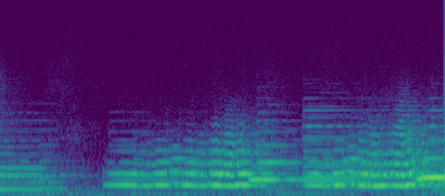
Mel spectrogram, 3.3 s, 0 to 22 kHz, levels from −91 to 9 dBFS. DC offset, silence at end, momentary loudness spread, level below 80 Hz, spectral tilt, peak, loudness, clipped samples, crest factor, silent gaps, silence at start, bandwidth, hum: under 0.1%; 0 s; 16 LU; -52 dBFS; -10.5 dB/octave; -10 dBFS; -25 LUFS; under 0.1%; 14 dB; none; 0 s; 3 kHz; none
